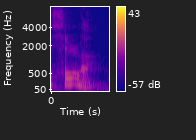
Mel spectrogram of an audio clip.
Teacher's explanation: 니은 플러스 리을일 때 리을 리을로 바뀐다고 그죠? 그랬을 때 신라 라고 발음 나죠. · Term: 유음화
